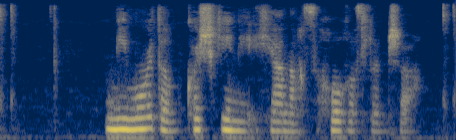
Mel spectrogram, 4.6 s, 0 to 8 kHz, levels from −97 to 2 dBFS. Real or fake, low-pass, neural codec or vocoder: real; 7.2 kHz; none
